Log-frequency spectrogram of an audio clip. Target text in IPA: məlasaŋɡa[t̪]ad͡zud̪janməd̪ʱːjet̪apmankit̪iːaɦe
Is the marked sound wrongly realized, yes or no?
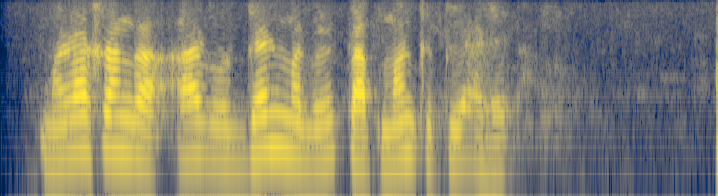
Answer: yes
